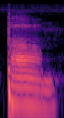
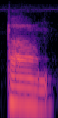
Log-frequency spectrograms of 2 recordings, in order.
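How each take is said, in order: First: The L sound is silent in the word. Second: The L sound is silent in the word.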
